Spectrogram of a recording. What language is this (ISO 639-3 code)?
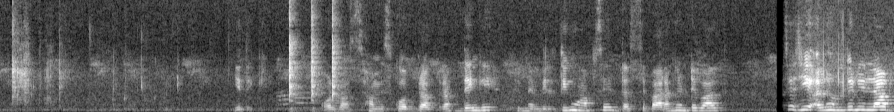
hin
